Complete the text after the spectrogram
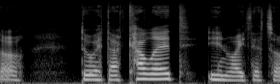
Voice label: "caled", Welsh

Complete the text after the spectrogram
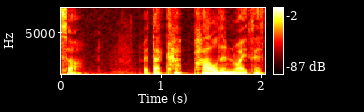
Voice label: "capel", Welsh

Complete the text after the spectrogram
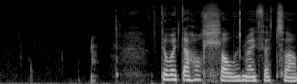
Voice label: "hollol", Welsh

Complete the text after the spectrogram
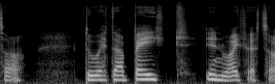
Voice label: "beic", Welsh

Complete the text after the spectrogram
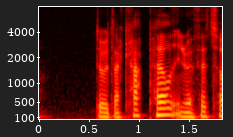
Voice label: "capel", Welsh

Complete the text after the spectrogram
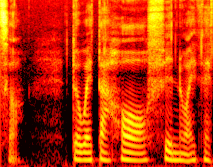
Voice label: "hoff", Welsh

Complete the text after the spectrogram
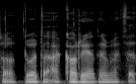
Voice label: "agoriad", Welsh

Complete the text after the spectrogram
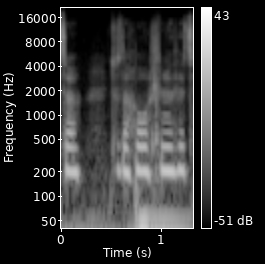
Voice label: "holl", Welsh

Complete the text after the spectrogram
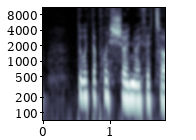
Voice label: "plesio", Welsh

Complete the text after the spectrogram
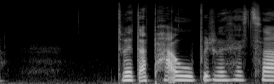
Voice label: "pawb", Welsh

